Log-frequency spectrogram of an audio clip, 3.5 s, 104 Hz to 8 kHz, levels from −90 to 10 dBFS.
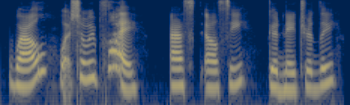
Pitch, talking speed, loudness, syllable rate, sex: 250 Hz, 155 wpm, -22 LUFS, 5.1 syllables/s, female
